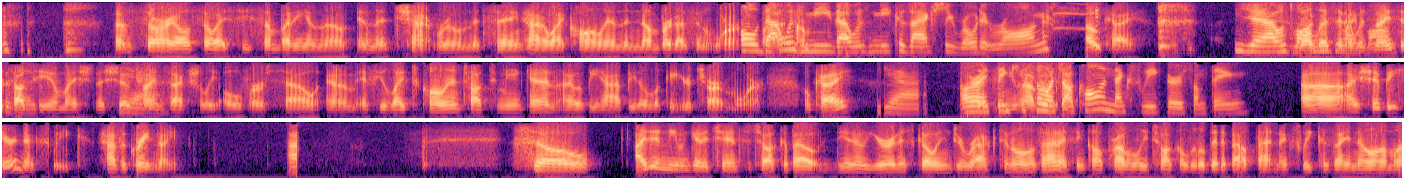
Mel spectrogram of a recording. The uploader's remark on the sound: This is a call in show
